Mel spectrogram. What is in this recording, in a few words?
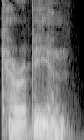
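"caribbean", British English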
